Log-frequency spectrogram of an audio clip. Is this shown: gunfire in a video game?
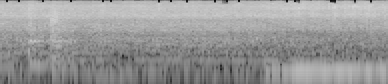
no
